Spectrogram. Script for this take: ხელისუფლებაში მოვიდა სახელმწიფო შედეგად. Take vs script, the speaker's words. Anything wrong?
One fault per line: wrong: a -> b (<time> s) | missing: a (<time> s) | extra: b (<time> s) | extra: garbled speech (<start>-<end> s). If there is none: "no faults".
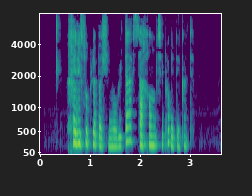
no faults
